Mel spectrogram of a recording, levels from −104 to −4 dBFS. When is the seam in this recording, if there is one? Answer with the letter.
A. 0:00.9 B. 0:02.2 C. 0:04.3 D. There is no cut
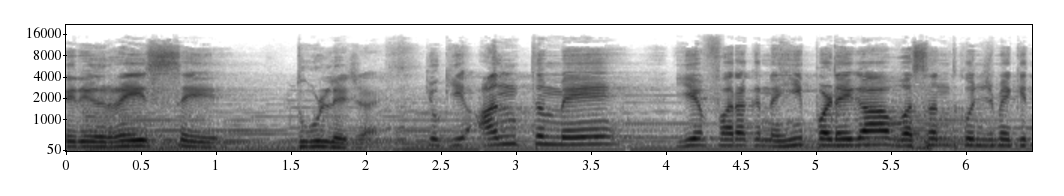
B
